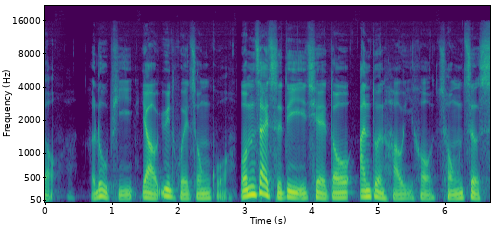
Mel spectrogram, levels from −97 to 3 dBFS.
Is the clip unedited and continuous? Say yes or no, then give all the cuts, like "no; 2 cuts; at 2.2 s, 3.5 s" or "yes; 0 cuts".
no; 2 cuts; at 1.4 s, 2.9 s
